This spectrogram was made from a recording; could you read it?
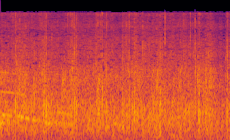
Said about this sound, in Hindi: तालियों की गड़गड़ाहट लगाओ अपने आप के लिए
